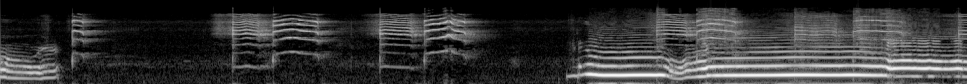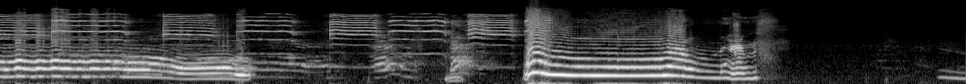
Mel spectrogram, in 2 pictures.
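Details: Husky howling: brief high yelps first, then a long, loud, even-pitched howl of about six seconds that sags near its end, a pause with faint squeaks, and a second shorter rising-and-falling howl.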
